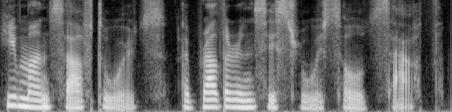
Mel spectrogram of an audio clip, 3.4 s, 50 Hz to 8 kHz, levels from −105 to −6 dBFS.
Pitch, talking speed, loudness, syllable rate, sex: 190 Hz, 195 wpm, -22 LUFS, 5.2 syllables/s, female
